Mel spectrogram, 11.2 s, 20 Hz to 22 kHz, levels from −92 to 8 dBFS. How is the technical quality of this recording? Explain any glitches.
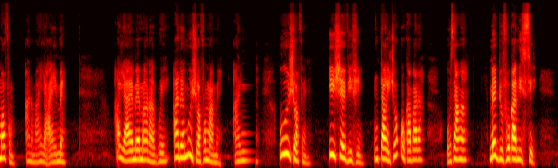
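The speech has one glitch. From 4.85 to 5.13 s the sound smears into a fading buzzy hiss for about a quarter second, then resumes with a jump. This is likely a long network dropout: packets stopped arriving, the receiver stretched the last sound to fill roughly 260 ms, and that span of real audio was lost.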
